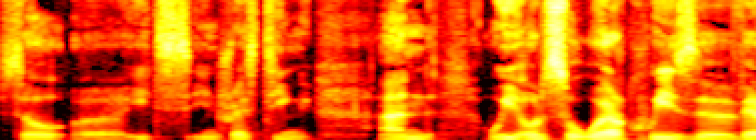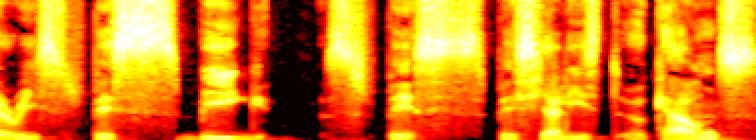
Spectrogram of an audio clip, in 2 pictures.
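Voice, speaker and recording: On a very clean recording with a silent background, a man at medium pitch speaks at a very slow pace with ordinary pitch variation. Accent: French. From Africa (born Madagascar), French-speaking. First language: French. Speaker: wine and spirits company manager. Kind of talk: interview. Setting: studio. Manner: halting, many hesitations.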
